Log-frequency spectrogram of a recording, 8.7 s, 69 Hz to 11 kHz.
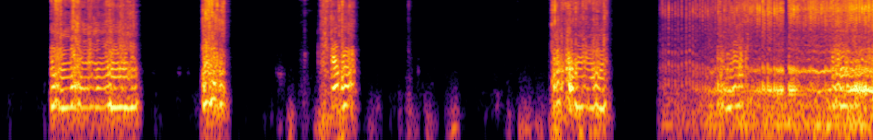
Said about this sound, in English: Black flies were just as troublesome in 1882 as they are today.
